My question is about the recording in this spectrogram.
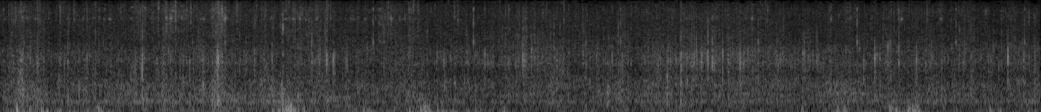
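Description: Mountain bike rolling downhill on a loose gravel track: tyres crunching over stones and the bike rattling with scattered clicks and knocks over the bumps, with low, irregular thumps.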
